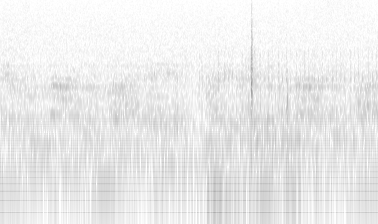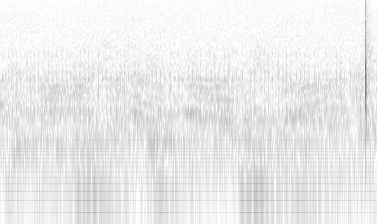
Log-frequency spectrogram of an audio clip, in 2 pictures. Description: So I bought this camera at first, but returned it due to the clicking sound you can hear on every video. It might be from autofocus, but I anyways wanted to return it and take that Sony you can see in my other video.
